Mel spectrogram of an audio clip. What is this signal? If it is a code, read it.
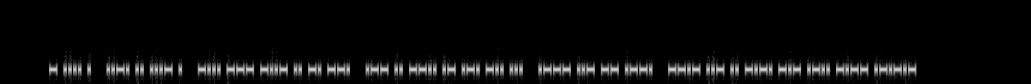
Morse code, heard as a keyed tone, about 51 wpm, 700 Hz. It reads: THE FIVE BOXING WIZARDS JUMP QUICKLY.
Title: Pangram Challenge v2 - 50wpm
